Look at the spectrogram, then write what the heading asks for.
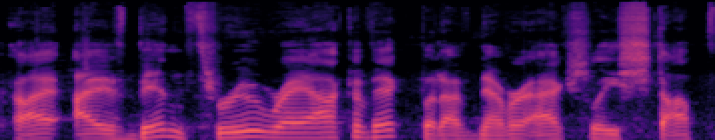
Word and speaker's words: Reykjavik: Reykjavik. Good news. Yeah. Matterall is not the worst pronouncer.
